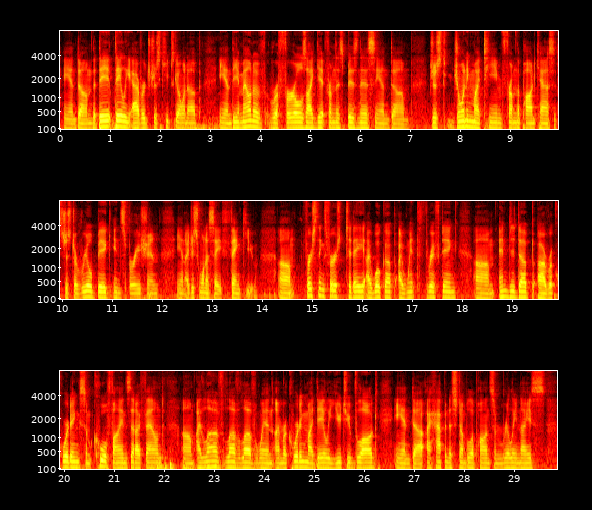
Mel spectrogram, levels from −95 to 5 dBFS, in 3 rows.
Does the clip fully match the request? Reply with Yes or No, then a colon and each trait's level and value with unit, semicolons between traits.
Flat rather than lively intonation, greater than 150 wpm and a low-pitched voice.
Yes: narrow, 2.1 semitones; average, 175 wpm; low, 115 Hz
